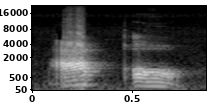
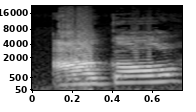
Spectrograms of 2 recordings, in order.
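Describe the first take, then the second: First: The k sound stays at the end of the first syllable. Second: The k sound carries over into the second syllable. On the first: The speaker calls it wrong. "Nobody say like 악어" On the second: The speaker calls it right. "sounds more natural"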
